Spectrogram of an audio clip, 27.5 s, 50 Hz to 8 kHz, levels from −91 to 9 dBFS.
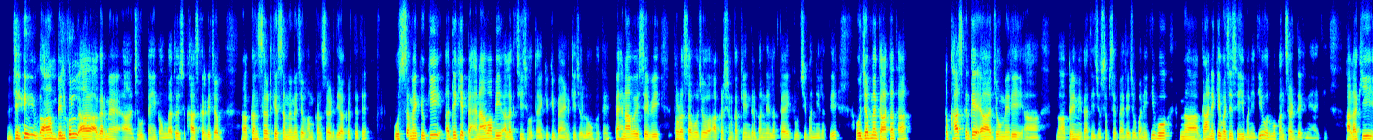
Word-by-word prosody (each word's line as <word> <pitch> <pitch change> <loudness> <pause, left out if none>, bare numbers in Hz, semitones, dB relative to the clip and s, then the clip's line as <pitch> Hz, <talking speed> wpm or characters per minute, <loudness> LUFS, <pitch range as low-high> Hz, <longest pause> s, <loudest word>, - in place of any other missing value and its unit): जी। 170 - +5
वहाँ 160 -1 +6
बिल्कुल 170 +6 +6
अ, - - +5 0.3
अगर 140 +3 +3
मैं 140 -1 -2
अ, 115 -1 -2
झूठ 120 +4 -8
नहीं 125 0 -6
कहूँगा 110 -1 -3
तो 150 +7 -2 0.2
ख़ास 125 -1 +1
करके 130 -1 -2
जब 125 0 -2 0.4
अ, 125 - +2
कंसर्ट 145 +1 0
के 145 - +2
समय 135 -3 -3
में 130 0 -3
जब 120 -2 -3
हम 120 0 -7
कंसर्ट 120 0 -4
दिया 115 -1 +1
करते 105 -1 -6
थे। - - -4 0.6
उस 140 0 -1
समय 155 0 +3
क्योंकि 165 +4 +1 0.2
अ, 145 - +4
देखिए 175 +4 +2
पहनावा 140 +4 +3
भी 160 0 +4
अलग 135 -3 -1
चीज़ 135 -1 -8
होता 105 -2 -7
है 105 - -4
क्योंकि 120 +3 -8
बैंड 115 0 -4
के 125 - -8
जो 120 0 -8
लोग 110 +4 -5
होते 110 -1 -15
हैं 155 - -11
पहनावे 145 0 +2
से 140 -1 -1
भी 130 +1 -1 0.4
थोड़ा-सा 130 -1 +1
वो 125 -1 -2
जो 125 0 -2
आकर्षण 115 +2 -4
का 125 - -5
केंद्र 120 -1 -6
बनने 115 0 -7
लगता 110 0 -7
है 110 0 0
एक 110 0 -11
रुचि 115 +1 -8
बनने 110 -2 -7
लगती 105 +7 -9
है। 170 - -4 0.4
और 155 - +7
जब 175 0 +6
मैं 180 0 +4
गाता 135 +4 +4
था 135 -2 -1 0.8
तो - - 0
ख़ास 180 +1 +5
करके 175 0 +3
अ, 140 -2 +6
जो 135 +2 -2
मेरी 130 0 0
अ, - - -9
अ, 110 -1 -4 0.6
प्रेमिका 130 -4 -2
थी 110 - -5
जो 105 0 -8
सबसे 110 +2 -9
पहले 110 0 -5
जो 110 0 -6
बनी 110 +2 -5
थी 180 - -1
वो 160 -2 +5 0.3
म 135 - -2 0.4
गाने 135 +2 +2
की 160 +3 +2
वज़ह 140 0 0
से 140 0 -6
ही 135 - 0
बनी 110 -1 -7
थी 160 - -2
और 165 -4 -1
वो 145 0 -4
कॉन्सर्ट 125 +1 -4
देखने 105 -4 -8
आई - - -16
थी। - - -33 0.4
हालाँकि 135 +5 +3
130 Hz, 210 wpm, -21 LUFS, 115-145 Hz, 0.8 s, और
